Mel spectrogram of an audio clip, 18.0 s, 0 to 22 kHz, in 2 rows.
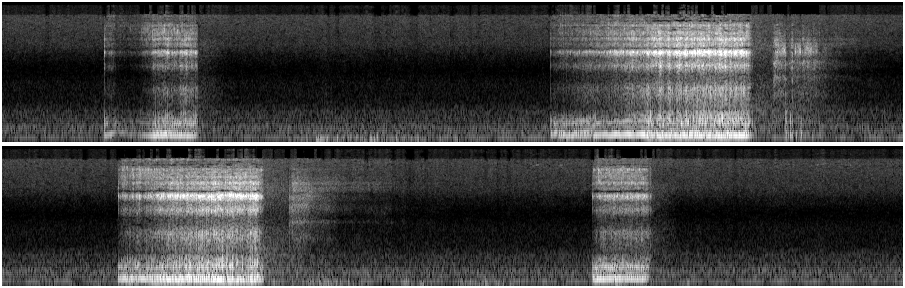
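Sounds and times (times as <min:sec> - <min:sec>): pet snoring: 0:01.0 - 0:02.2, 0:05.5 - 0:08.6, 0:10.2 - 0:12.8, 0:14.9 - 0:15.7
soft breath: 0:07.5 - 0:08.8, 0:11.6 - 0:13.2.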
